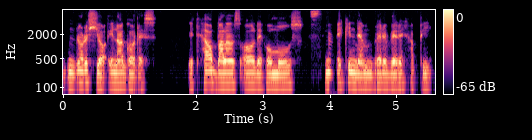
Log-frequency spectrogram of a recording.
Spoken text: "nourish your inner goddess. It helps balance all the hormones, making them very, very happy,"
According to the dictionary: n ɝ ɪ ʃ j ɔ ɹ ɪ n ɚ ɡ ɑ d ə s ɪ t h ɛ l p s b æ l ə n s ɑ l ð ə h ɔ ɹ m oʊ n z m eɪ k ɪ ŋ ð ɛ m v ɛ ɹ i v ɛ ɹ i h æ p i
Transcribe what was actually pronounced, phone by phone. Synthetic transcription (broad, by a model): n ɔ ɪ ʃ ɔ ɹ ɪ n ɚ ɡ ɑ d ə s ɪ t h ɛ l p b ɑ l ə n s ɑ l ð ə h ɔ m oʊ n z m eɪ k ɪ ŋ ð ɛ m v ɛ ɹ i v ɛ ɹ i h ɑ p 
